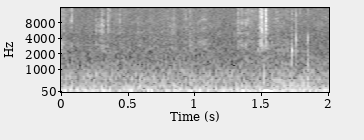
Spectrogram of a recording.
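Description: Faint clicks and ticks of wooden knitting needles working garter-stitch rows, with one slightly louder click about one and a half seconds in.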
